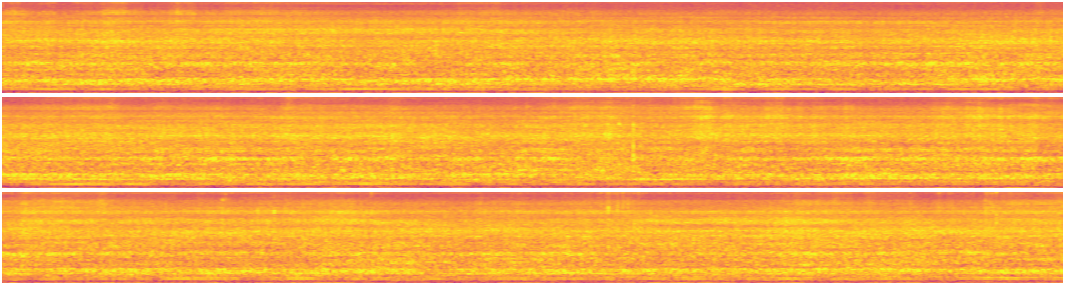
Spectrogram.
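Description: Personal watercraft engine running hard to drive a Flyboard's water jet through its hose, with water rushing and churning around it; the engine note wavers slightly up and down as the throttle is eased and opened.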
